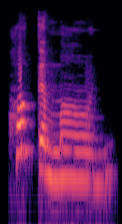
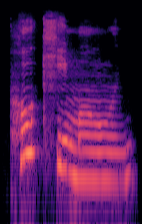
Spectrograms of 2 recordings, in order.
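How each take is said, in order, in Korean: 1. 중간 음절에는 짧은 eh 모음이 있어요. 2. 중간 음절에는 ee 모음이 있어요. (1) "포켓몬이라고도 하고요" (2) "포키몬이라고도 하고요"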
